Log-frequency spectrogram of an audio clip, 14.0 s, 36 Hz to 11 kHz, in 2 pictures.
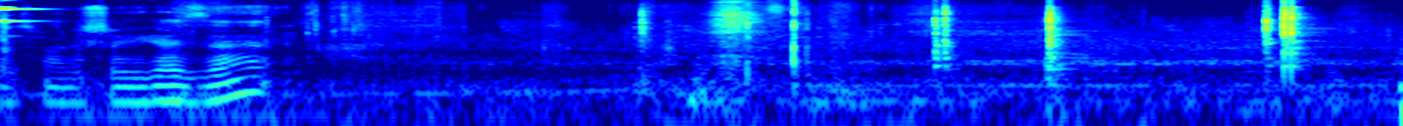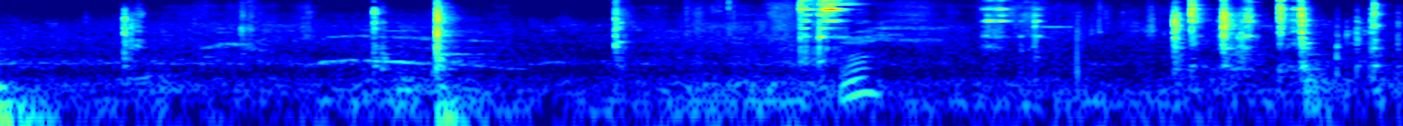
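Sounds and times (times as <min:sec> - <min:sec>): low thumps: 0:06.9 - 0:07.7.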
